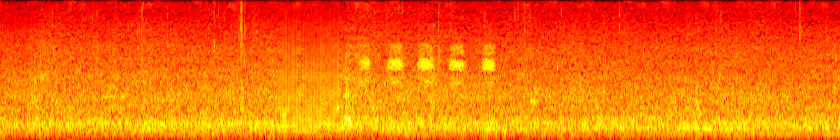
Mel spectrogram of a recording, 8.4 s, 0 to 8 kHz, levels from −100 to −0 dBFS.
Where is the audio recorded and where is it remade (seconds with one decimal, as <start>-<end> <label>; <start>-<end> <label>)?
0.0-2.8 recorded; 2.8-3.4 remade; 3.4-8.4 recorded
